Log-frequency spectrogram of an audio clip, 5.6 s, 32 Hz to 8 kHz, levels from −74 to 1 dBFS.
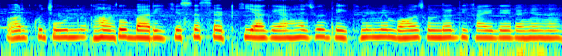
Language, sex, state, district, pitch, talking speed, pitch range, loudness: Hindi, female, Bihar, Kishanganj, 205 Hz, 190 wpm, 200-210 Hz, -16 LUFS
